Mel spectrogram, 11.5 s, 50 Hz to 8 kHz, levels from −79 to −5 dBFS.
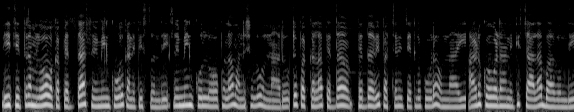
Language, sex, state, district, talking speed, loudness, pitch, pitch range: Telugu, female, Andhra Pradesh, Anantapur, 125 wpm, -28 LUFS, 220 Hz, 205-235 Hz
